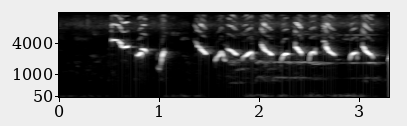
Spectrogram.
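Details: Green leafbird in lively full song, rich in mimicked phrases and played to prompt a silent caged leafbird to sing. Clear, sweet whistled notes slide down, then a fast run of looping, rising-falling whistles repeats about four times a second.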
